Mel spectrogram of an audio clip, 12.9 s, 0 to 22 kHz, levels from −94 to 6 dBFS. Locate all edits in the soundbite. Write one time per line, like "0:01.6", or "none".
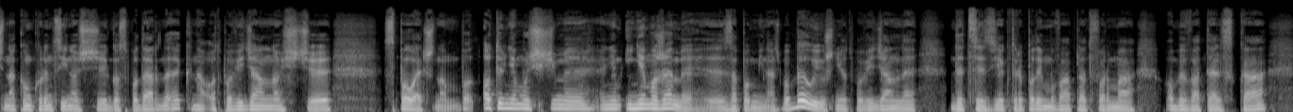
none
